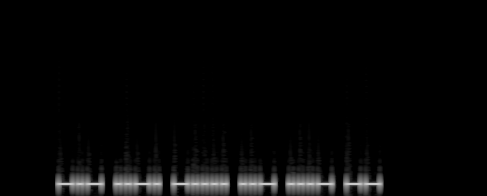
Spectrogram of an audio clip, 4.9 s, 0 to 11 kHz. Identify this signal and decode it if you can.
Morse code, heard as a keyed tone, about 25 wpm, 700 Hz. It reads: KF6UVM
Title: USA Call Signs - 6 Characters - 2x Character Spacing - 25wpm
